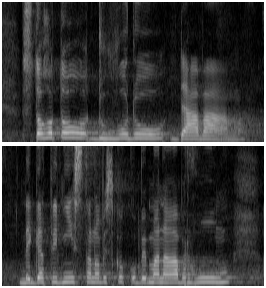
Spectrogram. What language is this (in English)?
Czech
